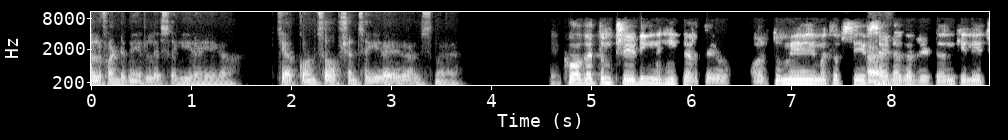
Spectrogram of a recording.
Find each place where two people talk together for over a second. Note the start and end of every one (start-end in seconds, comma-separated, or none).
none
